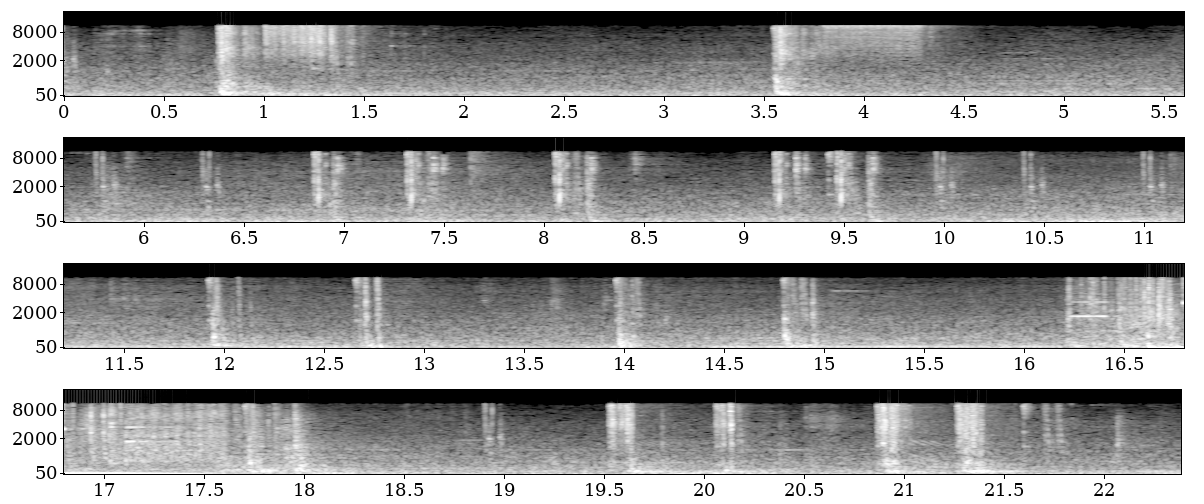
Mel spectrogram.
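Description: Short game menu clicks tick now and then.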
